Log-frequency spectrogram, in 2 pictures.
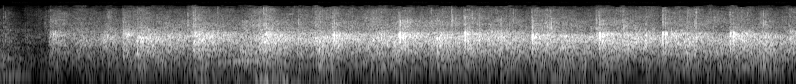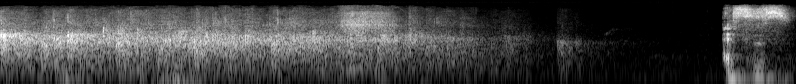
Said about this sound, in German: gebt ihm einen Applaus.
